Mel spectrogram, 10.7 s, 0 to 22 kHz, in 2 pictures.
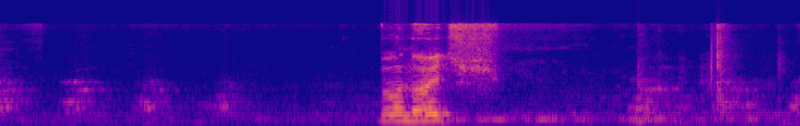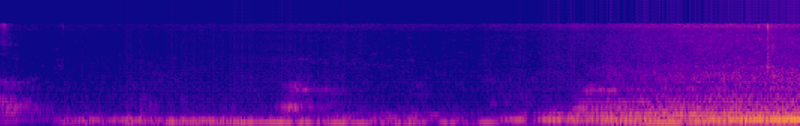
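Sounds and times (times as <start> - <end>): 
dog barking: 0.0 - 1.8, 4.2 - 5.7, 7.2 - 7.7, 9.2 - 9.6
speech: 2.5 - 3.4.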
